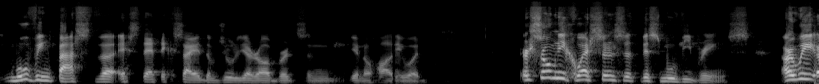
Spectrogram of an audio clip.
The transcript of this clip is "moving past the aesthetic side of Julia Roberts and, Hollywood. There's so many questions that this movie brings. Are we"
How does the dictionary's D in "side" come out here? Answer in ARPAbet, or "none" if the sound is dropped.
D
